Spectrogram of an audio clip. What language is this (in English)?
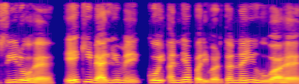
Hindi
